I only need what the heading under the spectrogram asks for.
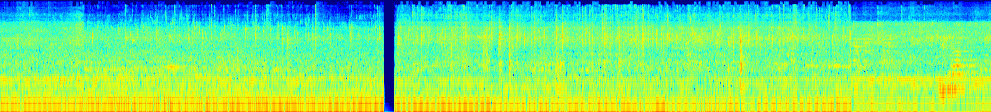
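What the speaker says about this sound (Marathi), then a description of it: "स्लो गॅसवर याला हे करून फ्राय करून घेऊ." Brinjal frying in a pan over a low gas flame, giving a constant close sizzle with light crackles and stirring scrapes and a brief cut in the sound partway through.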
